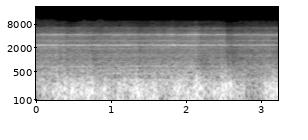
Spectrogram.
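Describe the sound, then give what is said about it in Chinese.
A J-15 fighter jet taking off from the aircraft carrier Liaoning during training, its engine roaring steadily, a dense low rumble topped by a thin, sustained high-pitched whine, continuous for the whole moment with no voices. “看了辽宁舰歼十五飞机起飞训练情况。”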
